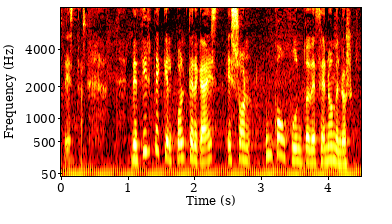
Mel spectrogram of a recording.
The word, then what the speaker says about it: poltergeist: Bueno, pronúncialo tú porque... Bueno, verás, poltergeist.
